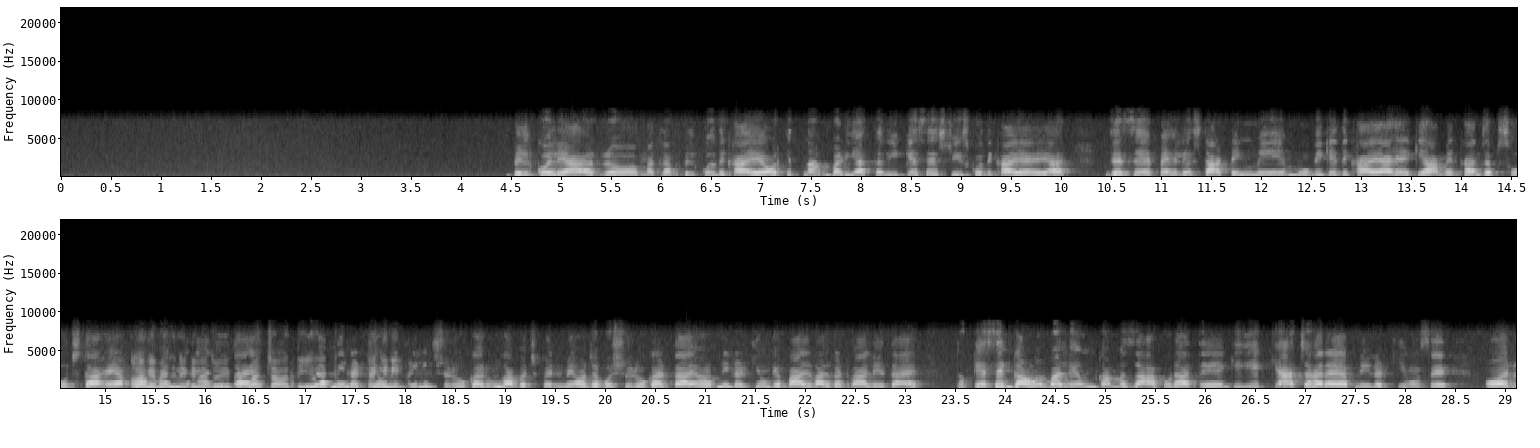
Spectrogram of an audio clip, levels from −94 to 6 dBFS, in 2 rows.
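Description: Between 15.66 and 16.62 s, the voice dips by about 10 dB in pieces, likely speech suppressed in double talk: the echo canceller ducks its own talker along with the echo while both sides talk. It happens again at 16.98 to 17.26 s, and more gently (about 5 dB) at 18.01 to 18.39 s. Alongside these, short echo-leak scraps come through at 16.85, 17.34 and 18.25 s. They're faint delayed copies, about 356 ms late and roughly 20 to 25 dB down, likely left over after the canceller failed to scrub the loudspeaker pickup.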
